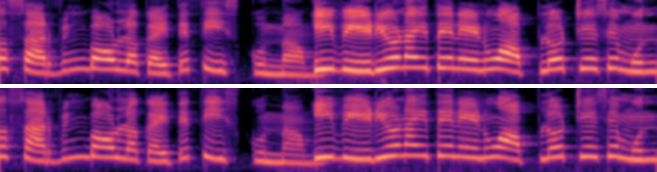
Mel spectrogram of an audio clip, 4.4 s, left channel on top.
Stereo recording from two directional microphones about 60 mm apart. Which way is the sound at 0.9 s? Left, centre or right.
Centre.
